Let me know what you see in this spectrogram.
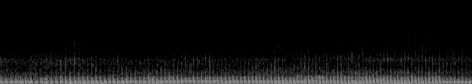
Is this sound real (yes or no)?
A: no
